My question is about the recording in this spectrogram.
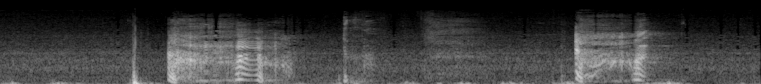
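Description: A man coughing and clearing his throat into a microphone, in two short bouts: one about a second in, just after a sharp click, and another near the end.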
